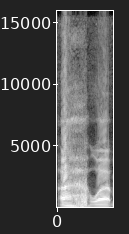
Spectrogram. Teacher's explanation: memantulkan Ha ah ah gitu ya Ah Wa gitu ya padahal dia enggak enggak boleh mantul harusnya Ahwa mengalir nafasnya Kemudian pada lafal wa sendiri ada bacaan mad wajib muttasil yaitu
